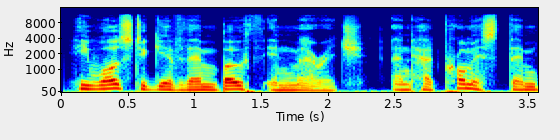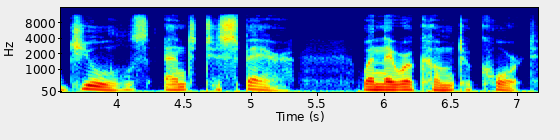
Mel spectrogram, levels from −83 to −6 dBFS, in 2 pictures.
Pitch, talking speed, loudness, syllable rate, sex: 120 Hz, 185 wpm, -18 LUFS, 4.6 syllables/s, male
